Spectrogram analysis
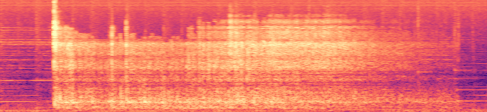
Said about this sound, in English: Oh my gosh, that was a huge explosion. It was horrendous. How do you think this affected the people around it? I bet the ground was vibrating, there was rocks flying everywhere, and probably fumes and dust.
